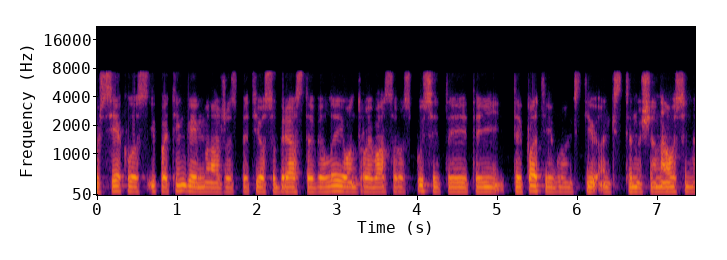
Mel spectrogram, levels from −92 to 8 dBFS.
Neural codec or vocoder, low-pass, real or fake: none; 7.2 kHz; real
